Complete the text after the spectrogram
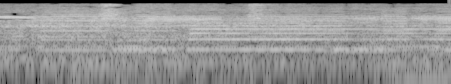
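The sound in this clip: Car horns honking in traffic on a street in Baku: sustained, steady horn tones layered over a continuous low rumble of road vehicles.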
